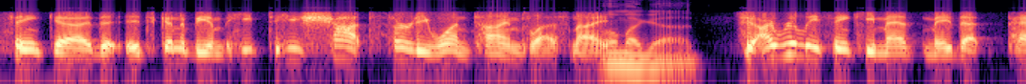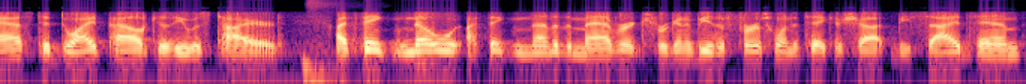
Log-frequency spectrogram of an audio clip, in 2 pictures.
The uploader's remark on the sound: called in live from San Antonio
